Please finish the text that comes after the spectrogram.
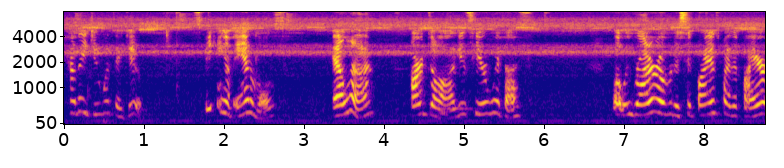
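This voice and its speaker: High-voiced woman chatting outdoors among crickets. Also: fairly bright tone, rough recording. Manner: conversational, addresses listeners with questions. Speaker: children's story-time host and reader. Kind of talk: chatty, informal talk to young viewers. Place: outdoors by a campfire in woods. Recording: outdoor recording with clear insect noise. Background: crickets and insects, outdoor ambience.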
